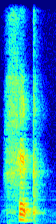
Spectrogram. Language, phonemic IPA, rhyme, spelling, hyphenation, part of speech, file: Dutch, /ɣɛk/, -ɛk, gek, gek, adjective / noun, Nl-gek.ogg
- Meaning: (adjective) 1. crazy, mad 2. ludicrous, farcical 3. silly, playful; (noun) 1. lunatic, madman 2. cowl (on a chimney)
